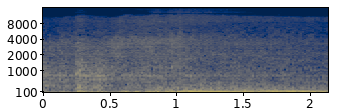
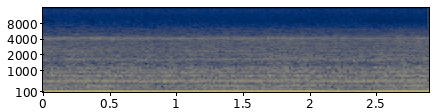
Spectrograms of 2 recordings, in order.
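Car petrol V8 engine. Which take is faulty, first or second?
first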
